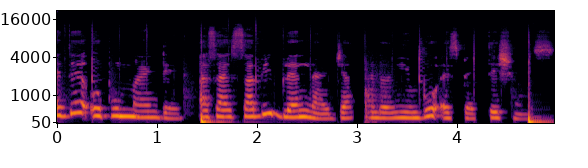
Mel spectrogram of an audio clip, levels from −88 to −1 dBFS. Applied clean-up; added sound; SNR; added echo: neural mask model RNNoise.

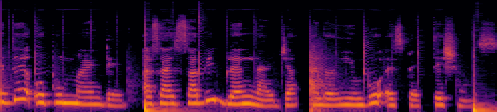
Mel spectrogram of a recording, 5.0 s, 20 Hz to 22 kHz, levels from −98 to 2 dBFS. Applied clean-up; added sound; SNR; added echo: none; Drum kit; 7 dB; none.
